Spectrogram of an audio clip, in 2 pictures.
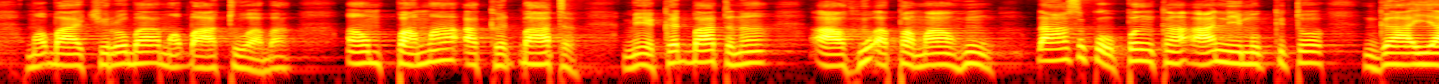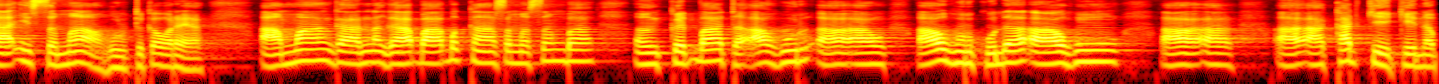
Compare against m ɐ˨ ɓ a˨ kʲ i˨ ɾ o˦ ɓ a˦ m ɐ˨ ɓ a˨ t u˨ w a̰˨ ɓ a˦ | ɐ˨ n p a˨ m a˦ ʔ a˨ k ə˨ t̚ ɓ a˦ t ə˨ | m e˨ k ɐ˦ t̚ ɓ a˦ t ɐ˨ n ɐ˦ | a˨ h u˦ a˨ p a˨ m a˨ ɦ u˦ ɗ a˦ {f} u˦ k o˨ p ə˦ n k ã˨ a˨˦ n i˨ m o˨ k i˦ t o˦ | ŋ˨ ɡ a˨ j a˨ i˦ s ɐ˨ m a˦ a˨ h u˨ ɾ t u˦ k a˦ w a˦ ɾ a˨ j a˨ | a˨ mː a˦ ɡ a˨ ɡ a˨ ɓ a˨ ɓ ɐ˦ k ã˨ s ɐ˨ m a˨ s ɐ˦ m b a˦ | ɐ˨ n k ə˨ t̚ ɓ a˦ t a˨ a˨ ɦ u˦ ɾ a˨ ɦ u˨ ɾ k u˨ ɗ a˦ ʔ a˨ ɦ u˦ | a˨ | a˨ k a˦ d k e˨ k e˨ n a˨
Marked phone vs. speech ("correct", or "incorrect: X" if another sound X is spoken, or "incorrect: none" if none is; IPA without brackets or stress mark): incorrect: s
